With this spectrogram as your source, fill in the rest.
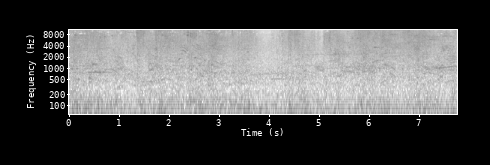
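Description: Magic effects crackle and blast over and over in a fast fight.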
